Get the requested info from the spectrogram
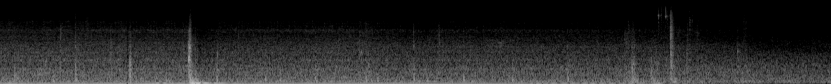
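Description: SUV idling with a steady low hum; a car door shuts with a single sharp knock about two seconds in, and a door latch clicks twice shortly before the end.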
